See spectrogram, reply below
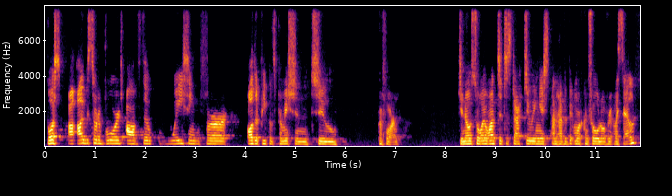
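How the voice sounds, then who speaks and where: A man's voice: a little high, flat delivery, normal speed, a bit bright, rough recording. An Irish man from Cork chatting casually and enthusiastically as an interview guest. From Cork, Ireland. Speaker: actor and theatre company artistic director being interviewed. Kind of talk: casual chat.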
